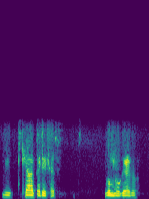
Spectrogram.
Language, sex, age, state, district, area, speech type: Hindi, male, 18-30, Uttar Pradesh, Jaunpur, urban, conversation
